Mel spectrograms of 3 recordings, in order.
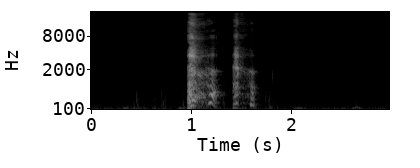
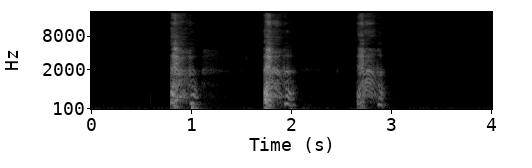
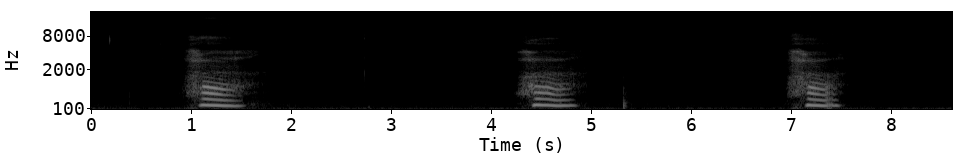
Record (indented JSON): {
  "cough_length": "3.0 s",
  "cough_amplitude": 5097,
  "cough_signal_mean_std_ratio": 0.24,
  "three_cough_length": "4.0 s",
  "three_cough_amplitude": 5517,
  "three_cough_signal_mean_std_ratio": 0.3,
  "exhalation_length": "8.6 s",
  "exhalation_amplitude": 815,
  "exhalation_signal_mean_std_ratio": 0.37,
  "survey_phase": "alpha (2021-03-01 to 2021-08-12)",
  "age": "18-44",
  "gender": "Female",
  "wearing_mask": "No",
  "symptom_none": true,
  "smoker_status": "Never smoked",
  "respiratory_condition_asthma": false,
  "respiratory_condition_other": false,
  "recruitment_source": "REACT",
  "submission_delay": "1 day",
  "covid_test_result": "Negative",
  "covid_test_method": "RT-qPCR",
  "covid_ct_value": 44.0,
  "covid_ct_gene": "N gene"
}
